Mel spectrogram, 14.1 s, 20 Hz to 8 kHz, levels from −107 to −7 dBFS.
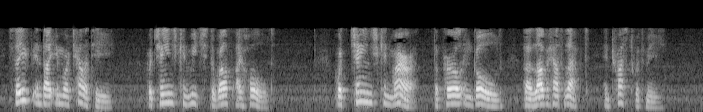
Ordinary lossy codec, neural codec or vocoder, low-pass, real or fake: AAC, 16 kbps; none; 7.2 kHz; real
